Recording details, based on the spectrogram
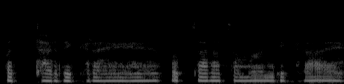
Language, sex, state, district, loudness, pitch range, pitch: Hindi, female, Chhattisgarh, Balrampur, -45 LUFS, 165-170 Hz, 170 Hz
